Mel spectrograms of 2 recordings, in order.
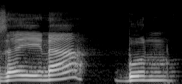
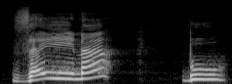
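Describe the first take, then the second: First: The name ends with an added n sound. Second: The name ends in a plain vowel, no n. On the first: The speaker calls it wrong. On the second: The speaker calls it right.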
